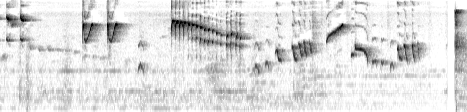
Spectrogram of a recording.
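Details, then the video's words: Orange-headed thrush pouring out loud rapid song: paired high chirps, a long descending series of fast notes, then rising and falling whistled phrases, ending with a short pause. "Kumpulan kicau anis merah"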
